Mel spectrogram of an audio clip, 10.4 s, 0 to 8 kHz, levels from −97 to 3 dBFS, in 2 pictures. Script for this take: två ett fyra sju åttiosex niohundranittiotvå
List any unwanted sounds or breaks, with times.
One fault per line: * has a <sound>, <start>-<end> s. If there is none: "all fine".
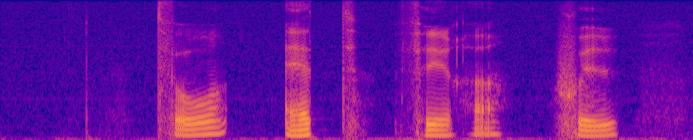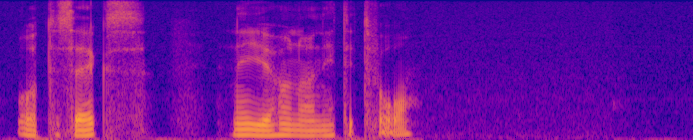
all fine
